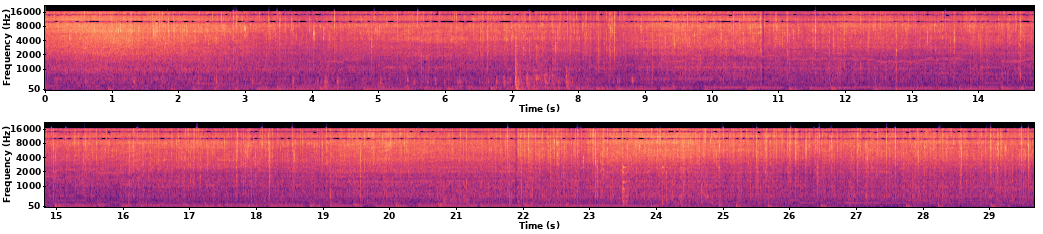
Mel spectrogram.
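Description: Grated-potato pancakes (deruny) sizzling steadily as they fry in hot oil in a pan, with a metal fork knocking against the pan as they are turned; one sharp click about seven seconds in.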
